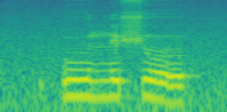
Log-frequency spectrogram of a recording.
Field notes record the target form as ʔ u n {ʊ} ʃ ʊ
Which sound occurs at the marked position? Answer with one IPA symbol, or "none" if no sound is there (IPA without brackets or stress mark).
ɵ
